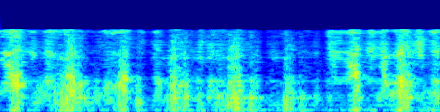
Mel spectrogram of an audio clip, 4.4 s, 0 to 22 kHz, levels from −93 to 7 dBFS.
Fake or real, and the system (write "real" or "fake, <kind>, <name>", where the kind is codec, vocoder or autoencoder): fake, vocoder, HiFi-GAN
